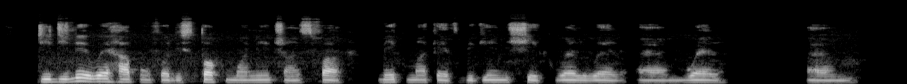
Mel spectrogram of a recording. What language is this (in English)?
Nigerian Pidgin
